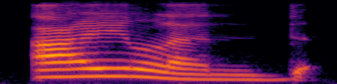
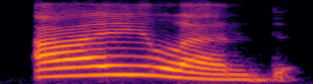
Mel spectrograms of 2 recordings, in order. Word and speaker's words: island: Island. Iceland and Iceland. Okay. One more time. Island I do not include this one. Island island. Very good. This is silent s island.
